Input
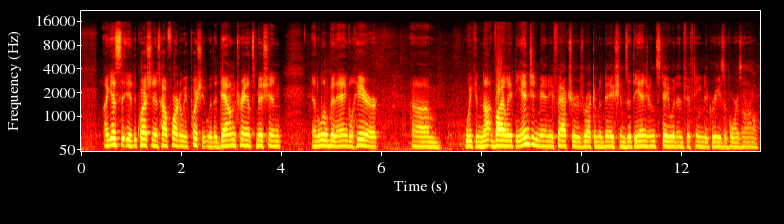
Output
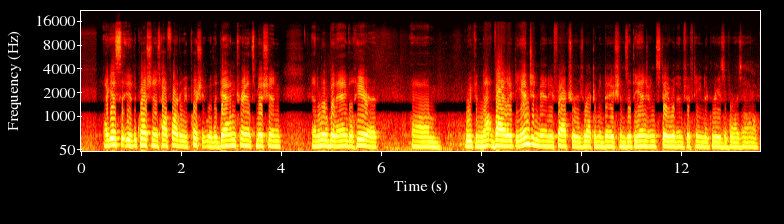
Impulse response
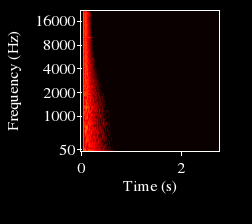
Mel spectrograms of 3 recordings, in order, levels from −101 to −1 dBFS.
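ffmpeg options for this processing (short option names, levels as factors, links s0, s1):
-af "asuperstop=centerf=1300:order=12:qfactor=2.3,tiltshelf=f=970:g=9,acontrast=42,volume=0.891"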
